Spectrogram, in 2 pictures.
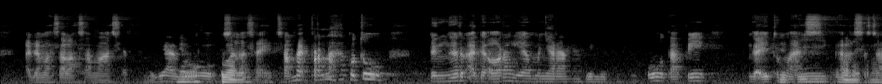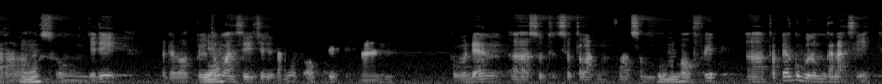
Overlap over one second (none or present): present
